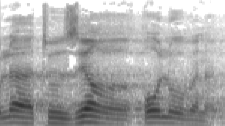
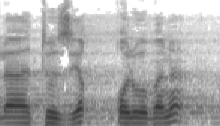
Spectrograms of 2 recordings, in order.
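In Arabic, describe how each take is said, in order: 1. يُنطق صوت gh بوضوح قبل q. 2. يُدغم صوت gh في q الذي بعده.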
